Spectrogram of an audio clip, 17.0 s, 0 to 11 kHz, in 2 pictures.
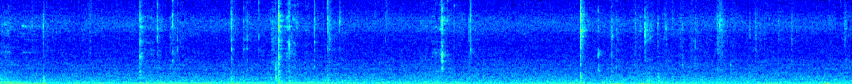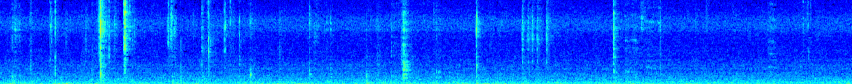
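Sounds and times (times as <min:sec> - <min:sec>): steady background hiss: 0:00.0 - 0:17.0
crab shells cracking: 0:08.4 - 0:14.8.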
